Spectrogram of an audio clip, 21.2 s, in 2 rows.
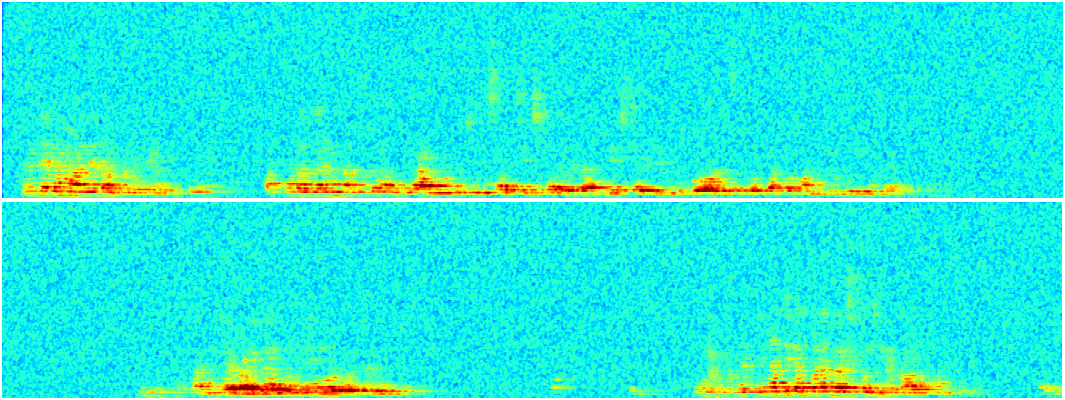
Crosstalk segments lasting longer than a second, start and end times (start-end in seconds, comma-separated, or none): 12.7-14.1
